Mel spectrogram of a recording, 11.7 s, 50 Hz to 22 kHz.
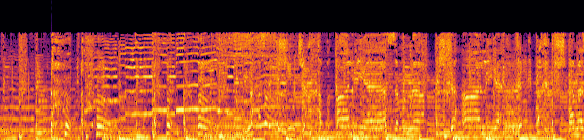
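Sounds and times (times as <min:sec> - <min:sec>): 
continuous tonal music: 0:00.0 - 0:11.6
person coughing harshly: 0:01.0 - 0:02.3
speech: 0:01.3 - 0:02.3, 0:03.3 - 0:04.4, 0:05.0 - 0:11.6.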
